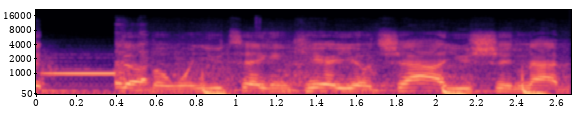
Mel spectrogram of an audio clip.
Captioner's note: beep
